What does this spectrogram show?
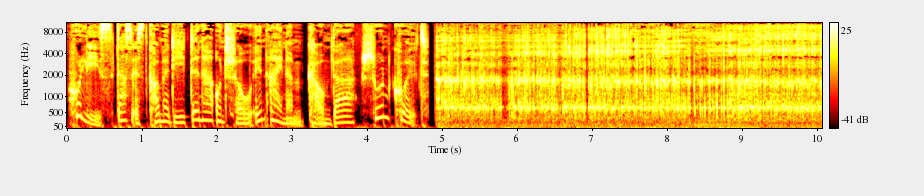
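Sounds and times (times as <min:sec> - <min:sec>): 
speech: 0:00.1 - 0:05.6
loud slurping of a cocktail: 0:04.9 - 0:10.0.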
